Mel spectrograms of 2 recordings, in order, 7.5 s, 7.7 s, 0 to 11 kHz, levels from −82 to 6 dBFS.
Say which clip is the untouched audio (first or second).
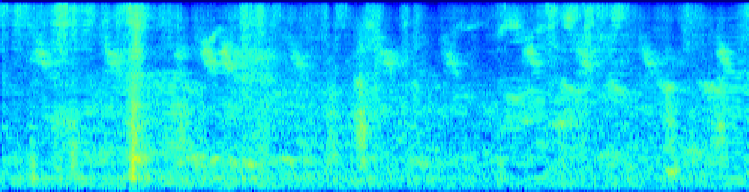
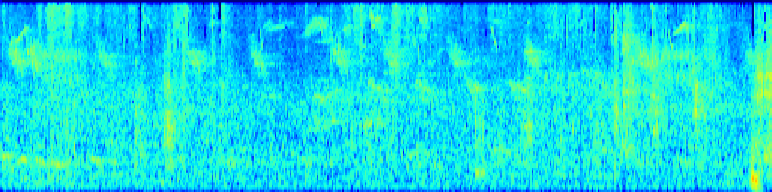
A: second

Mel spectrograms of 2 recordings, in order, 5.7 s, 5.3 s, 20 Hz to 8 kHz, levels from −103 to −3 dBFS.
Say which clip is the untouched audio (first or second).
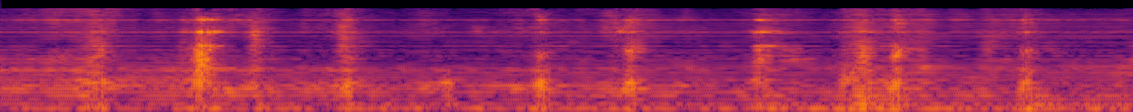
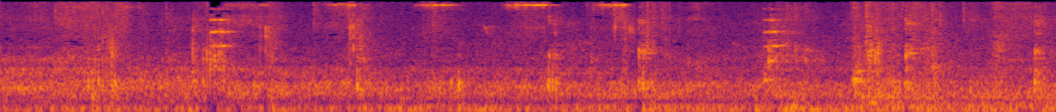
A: second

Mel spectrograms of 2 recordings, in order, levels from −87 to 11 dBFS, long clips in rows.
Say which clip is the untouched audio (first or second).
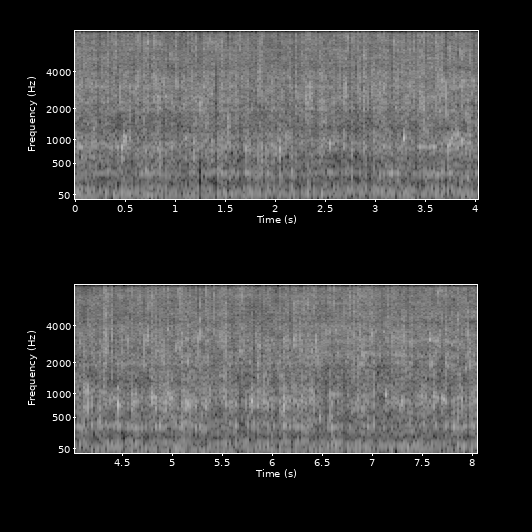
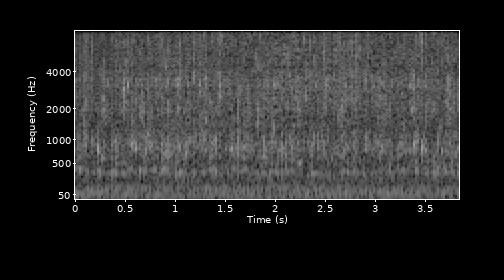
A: second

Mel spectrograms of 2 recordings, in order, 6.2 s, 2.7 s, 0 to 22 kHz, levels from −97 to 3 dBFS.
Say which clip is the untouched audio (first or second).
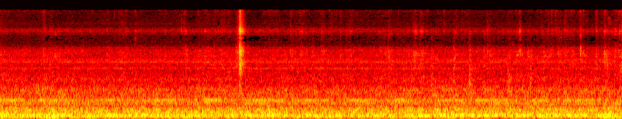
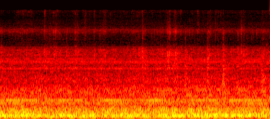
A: second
